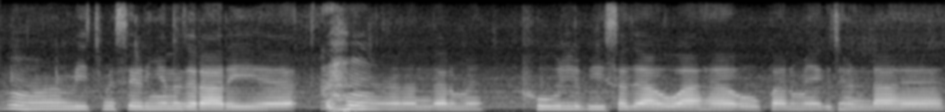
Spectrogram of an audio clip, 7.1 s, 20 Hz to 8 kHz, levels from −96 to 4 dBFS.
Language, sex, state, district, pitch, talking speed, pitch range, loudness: Hindi, female, Bihar, Saran, 220 Hz, 170 wpm, 215-230 Hz, -18 LUFS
